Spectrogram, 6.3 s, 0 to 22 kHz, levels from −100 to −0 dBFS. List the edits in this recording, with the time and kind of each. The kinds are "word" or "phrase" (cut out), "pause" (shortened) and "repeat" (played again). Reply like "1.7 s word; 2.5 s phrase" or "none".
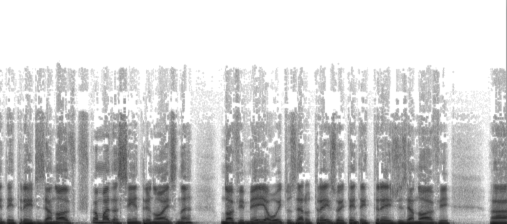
none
